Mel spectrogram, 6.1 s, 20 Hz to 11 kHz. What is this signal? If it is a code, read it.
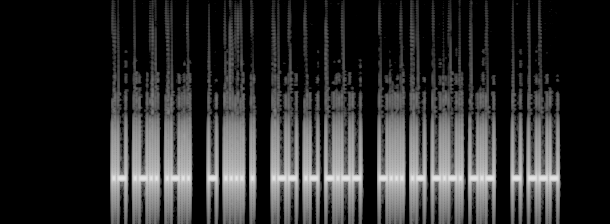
Morse code, heard as a keyed tone, about 44 wpm, 700 Hz. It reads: ALL THE WAY BACK TO
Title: Sets of 5 Words Encore 45wpm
